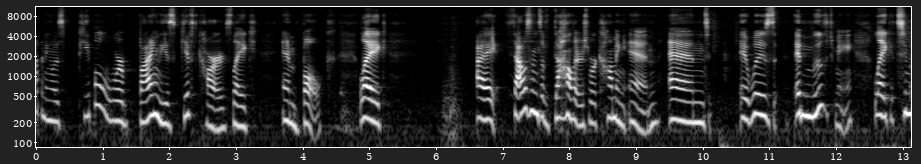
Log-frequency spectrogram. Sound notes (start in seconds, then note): none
